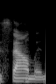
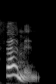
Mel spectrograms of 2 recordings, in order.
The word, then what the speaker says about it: salmon: I got to say it like that because I used to say salmon and I used to get about but it's salmon.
